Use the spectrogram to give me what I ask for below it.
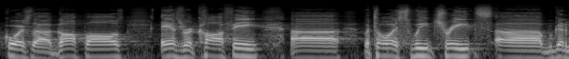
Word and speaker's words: Batoy: Just pronounce that for us. Batoy. Batoy.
